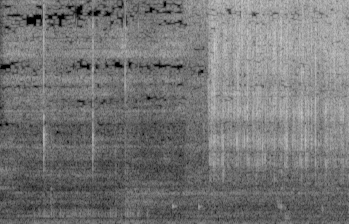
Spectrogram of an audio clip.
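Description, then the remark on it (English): A few sparse drips tick into a kitchen sink with separate hot and cold faucets, then the faucet opens into a steady, loud rush of running water that continues to the end. No one speaks. “and then it starts just making a dripping sound.”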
